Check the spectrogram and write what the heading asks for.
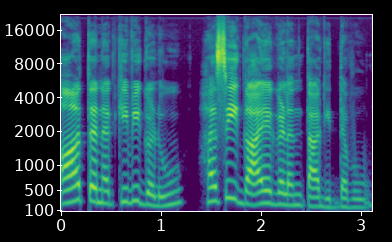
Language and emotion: Kannada, neutral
